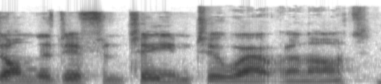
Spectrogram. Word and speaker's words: Wout van Aert: John, it's Wout van Aert. – That's it. Wout van Aert, John.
